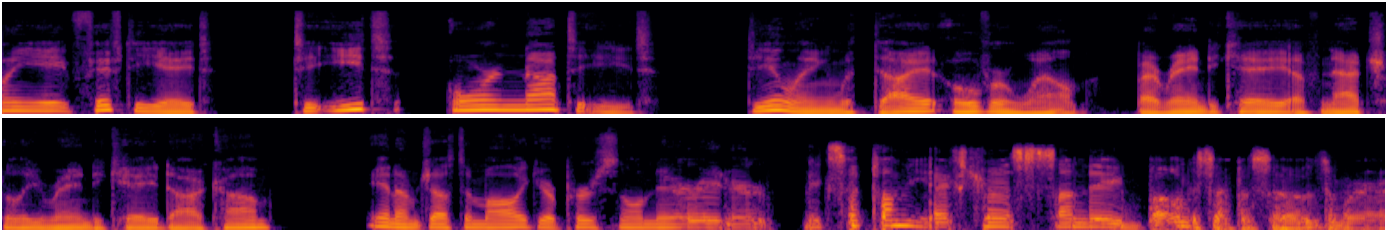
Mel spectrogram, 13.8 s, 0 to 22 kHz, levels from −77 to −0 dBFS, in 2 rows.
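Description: From 10.24 s to the end of the speech, a call bitrate drop sets in: the encoder is pushed from 32 kbps down to 6 kbps and holds that floor for about 3.4 s. The audio bandwidth shrinks from 20 kHz to 8 kHz, so the sound turns muffled and rough, with a watery texture from coarse coding. Unlike a dropout or packet loss, the signal never breaks up; it stays continuous, just degraded.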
